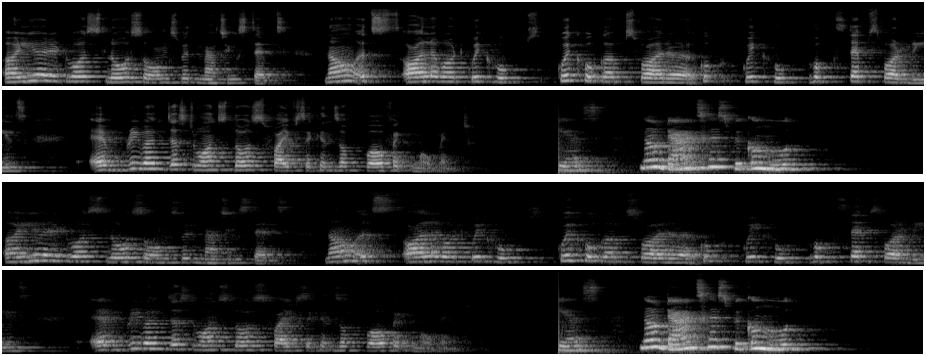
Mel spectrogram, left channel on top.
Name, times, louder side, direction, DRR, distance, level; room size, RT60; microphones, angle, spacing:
voice 1, 0.0-2.7 3.2-7.1 7.4-8.2 8.5-9.4 10.1-13.7, left 3 dB, 60° left, 9 dB, 0.4 m, -28 dB
voice 2, 14.8-15.1 15.6-17.1, right 1 dB, 15° right, 4 dB, 0.3 m, -18 dB
4.6 x 2.7 x 4.2 m, 0.82 s
head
